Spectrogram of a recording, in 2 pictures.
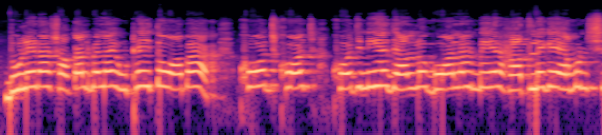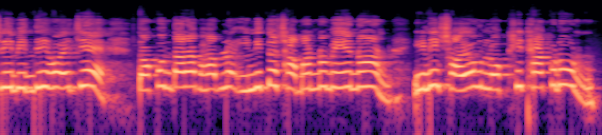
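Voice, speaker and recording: A woman reading a devotional folk tale aloud in a steady recitation, voicing the characters' lines within the narration. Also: very high-pitched, moderate pace. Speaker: storyteller.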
